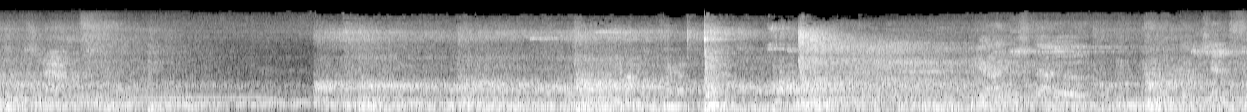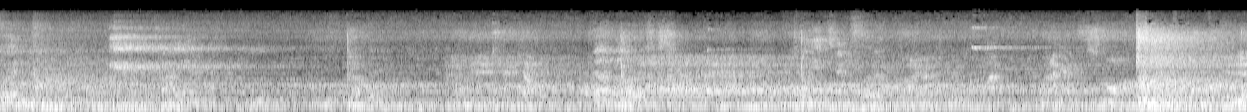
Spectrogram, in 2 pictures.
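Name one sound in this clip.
Men and women talk loosely, echoing in a large hard-walled room.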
